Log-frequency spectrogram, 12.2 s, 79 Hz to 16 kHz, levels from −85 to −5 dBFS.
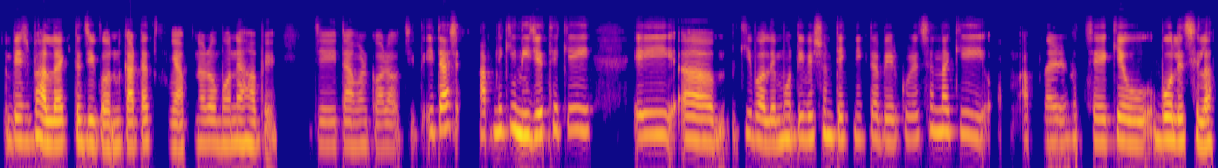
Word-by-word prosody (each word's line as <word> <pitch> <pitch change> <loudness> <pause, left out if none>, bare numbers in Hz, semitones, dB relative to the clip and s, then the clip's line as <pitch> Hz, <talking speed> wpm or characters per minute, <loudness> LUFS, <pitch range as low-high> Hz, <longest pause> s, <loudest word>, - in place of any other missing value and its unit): বেশ 195 -1 +3
ভালো 180 -2 +7
একটা 180 +1 -3
জীবন 165 -2 +1
কাটাচ্ছে 180 +2 +1 0.2
আপনারও 180 +2 -3
মনে 180 +1 0
হবে 175 +2 -3 0.5
যে, 175 - -8
এটা 175 - -8
আমার 175 +1 -8
করা 160 0 -4
উচিত। 205 - -17
এটা 270 +2 +5
আস 280 - -1 0.3
আপনি 250 +2 -1
কি 285 - -1
নিজে 225 0 +5
থেকেই 265 0 -3 0.6
এই 230 +1 +1 0.4
আ - - +5 0.5
কি 240 - -9
বলে 180 -1 +2
মোটিভেশন 210 +2 -1
টেকনিকটা 205 +1 -5
বের 190 0 -2
করেছেন 215 +6 -6
নাকি 250 -1 -3 0.3
অ - - -37 0.4
আপনার 185 0 -6 0.2
হচ্ছে 195 -1 -6 0.2
কেউ 190 -2 +5 0.4
বলেছিল? 195 -2 +4
195 Hz, 160 wpm, -23 LUFS, 180-225 Hz, 0.6 s, ভালো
